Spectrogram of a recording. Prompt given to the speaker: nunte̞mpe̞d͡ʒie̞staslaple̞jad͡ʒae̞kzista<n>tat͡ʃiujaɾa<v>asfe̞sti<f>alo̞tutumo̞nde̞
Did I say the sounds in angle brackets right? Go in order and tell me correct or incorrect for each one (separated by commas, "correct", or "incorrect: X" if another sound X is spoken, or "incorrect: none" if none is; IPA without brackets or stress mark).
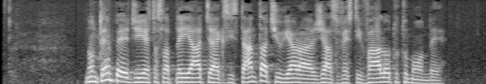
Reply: correct, incorrect: ʒ, incorrect: v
